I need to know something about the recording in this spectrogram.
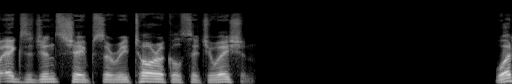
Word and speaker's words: exigence: That's exigence. Exigence.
